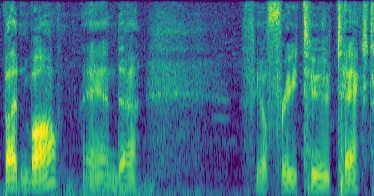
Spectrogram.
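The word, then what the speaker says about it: Buntenbach: Kennedy Buttonball, spelled B-U-N-T-E-N-B-A-C-H, pronounced Buttonball.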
